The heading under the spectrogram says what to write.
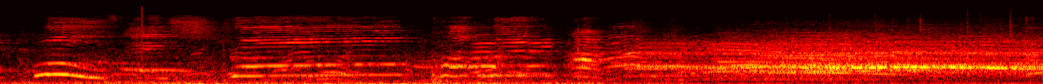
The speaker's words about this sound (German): Pflichtbewusst werden Parolen skandiert und Reden gehalten. Es wird gejohlt und geklatscht und doch ist die Stimmung eher gedrückt.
